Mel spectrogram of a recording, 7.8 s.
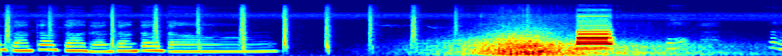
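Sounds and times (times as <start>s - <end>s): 
speech: 0.5s - 1.9s
car driving past: 3.8s - 7.7s
car horn toot: 5.1s - 7.0s.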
